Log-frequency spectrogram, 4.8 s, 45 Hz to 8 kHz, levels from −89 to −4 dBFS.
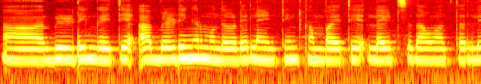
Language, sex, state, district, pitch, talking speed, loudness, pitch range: Kannada, female, Karnataka, Dharwad, 205 Hz, 185 wpm, -13 LUFS, 200-210 Hz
